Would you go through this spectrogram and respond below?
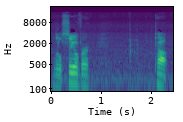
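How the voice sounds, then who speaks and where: A man with a middle-pitched, flat voice walks through a hands-on demonstration. He talks plainly and haltingly, unscripted, like a casual how-to host. It is a home phone recording with faint noise behind him. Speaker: host of a scrapping how-to channel. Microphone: handheld phone, filming one-handed.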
